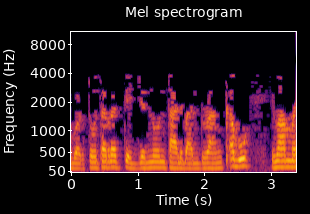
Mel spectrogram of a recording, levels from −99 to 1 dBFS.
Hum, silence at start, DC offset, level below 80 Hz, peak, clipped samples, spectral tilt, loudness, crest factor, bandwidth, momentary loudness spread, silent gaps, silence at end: none; 0 s; under 0.1%; -60 dBFS; -6 dBFS; under 0.1%; -12.5 dB/octave; -22 LUFS; 16 dB; 4 kHz; 6 LU; none; 0 s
